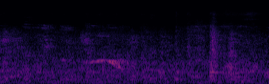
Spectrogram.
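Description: Faint short bird calls, a few brief arching chirps, with a sharp click about one and a half seconds in.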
